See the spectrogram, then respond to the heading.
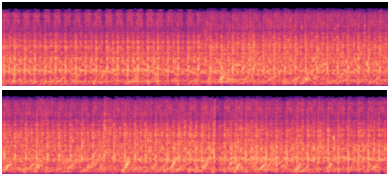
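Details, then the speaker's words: Honda outboard motor after its clogged idle jet was cleaned with a fine wire and refitted ticks over at a steady, even idle with fast regular firing and no stumbling or misses; the fix restored a proper idle. "so I'm going to put it back in the engine now start it up and show you that the engine idles properly"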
